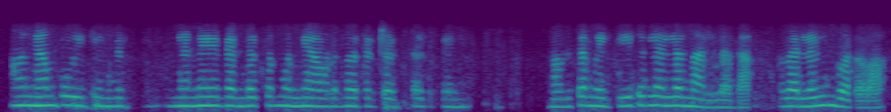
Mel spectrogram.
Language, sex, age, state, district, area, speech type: Malayalam, female, 30-45, Kerala, Kannur, urban, conversation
